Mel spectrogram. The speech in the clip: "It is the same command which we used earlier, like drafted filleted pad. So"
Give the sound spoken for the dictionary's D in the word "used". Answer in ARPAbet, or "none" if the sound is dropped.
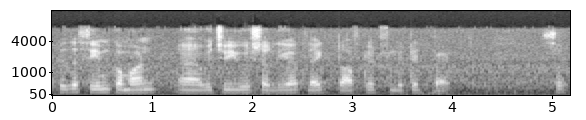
none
